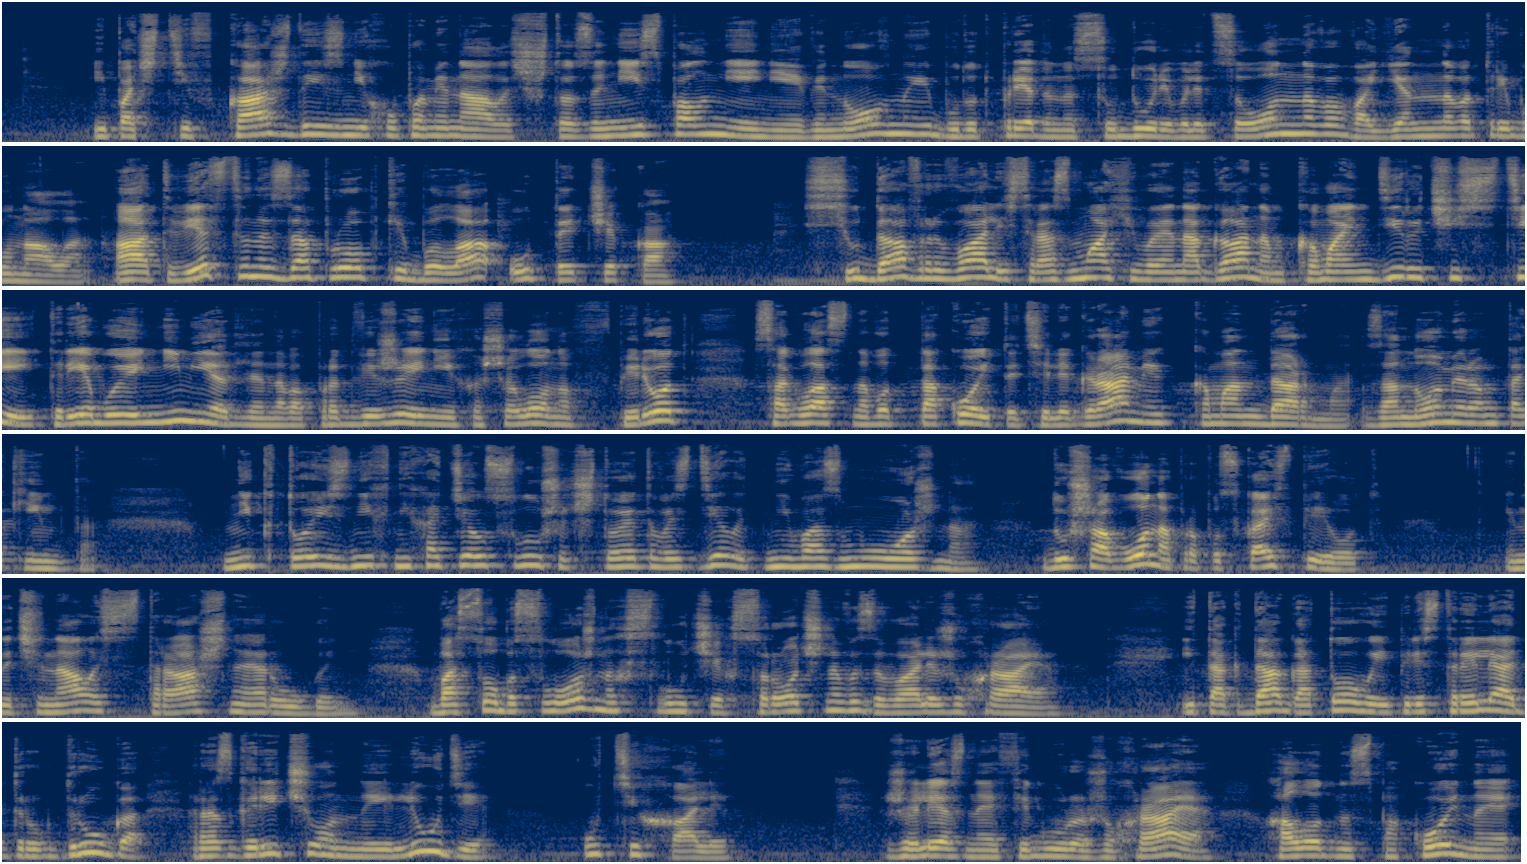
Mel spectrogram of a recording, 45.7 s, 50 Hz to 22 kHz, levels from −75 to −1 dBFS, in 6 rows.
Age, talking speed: 20-39, 105 wpm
